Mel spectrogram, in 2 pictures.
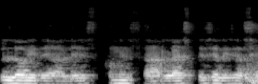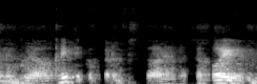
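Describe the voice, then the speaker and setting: Fairly low for a man and fairly even in intonation, his plain, everyday voice moves at a fairly quick pace with big swings in loudness. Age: 30s. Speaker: respiratory therapist. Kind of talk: interview.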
